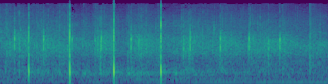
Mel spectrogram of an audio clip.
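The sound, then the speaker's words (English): Congregation applause at a Life Church morning service: a scattered crowd clapping steadily for a few seconds, with a few sharper, louder claps standing out over a dense patter of softer ones. “Could we give a big round of applause to our...”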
